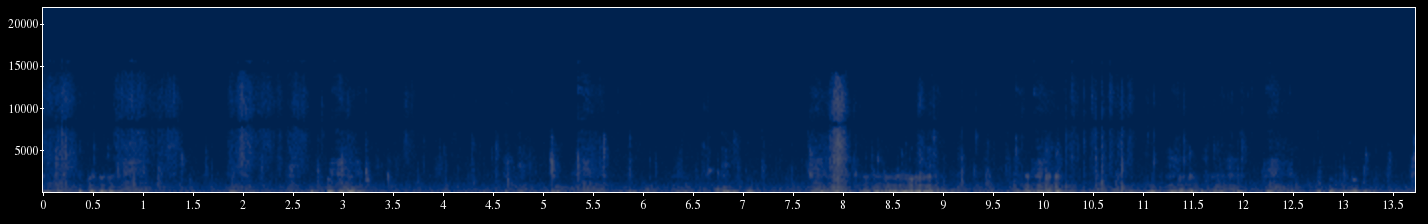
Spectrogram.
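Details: Zwartbles ewe on a farm in County Kilkenny, Ireland, with newborn twin lambs born in the dead of night: soft, low, throaty murmurs in short bursts, repeated irregularly every one to two seconds, over steady background hiss.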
